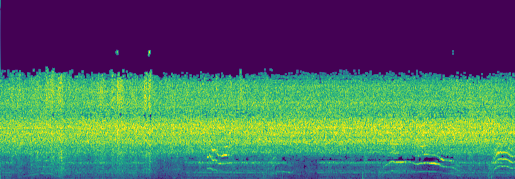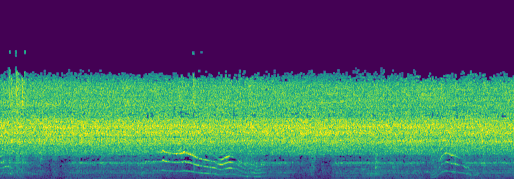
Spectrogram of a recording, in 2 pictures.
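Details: Two kittens playing on their owner's sofa, jumping up and down; a few high, falling meows in short bursts spread across the stretch, with some calls sliding downward in pitch, all over a steady loud hiss.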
